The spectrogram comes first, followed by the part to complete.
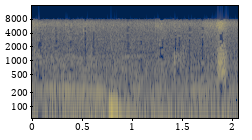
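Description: A flying insect buzzing close by, its low hum wavering up and down in pitch and breaking off just under a second in with a soft low bump. A brief sharp knock comes near the end and is the loudest sound.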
